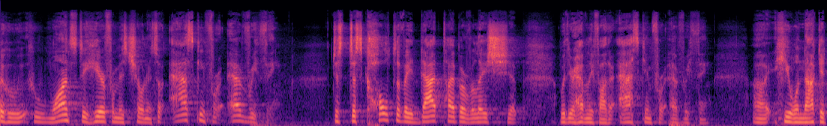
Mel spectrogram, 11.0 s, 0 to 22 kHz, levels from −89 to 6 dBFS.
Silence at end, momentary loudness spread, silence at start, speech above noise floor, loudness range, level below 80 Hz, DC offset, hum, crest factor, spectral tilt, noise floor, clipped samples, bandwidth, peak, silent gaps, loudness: 0 s; 16 LU; 0 s; 28 dB; 6 LU; -52 dBFS; under 0.1%; none; 22 dB; -2.5 dB/octave; -50 dBFS; under 0.1%; 16 kHz; 0 dBFS; none; -21 LUFS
